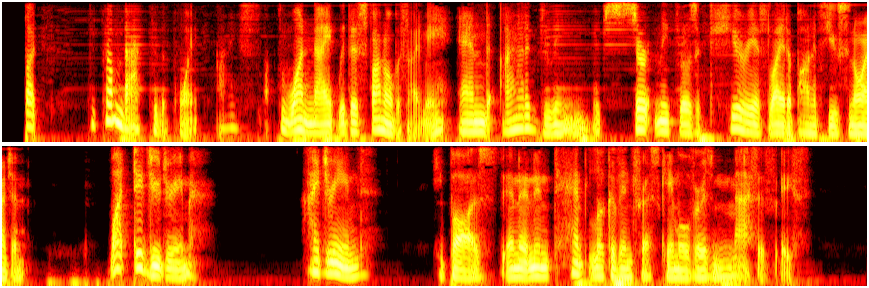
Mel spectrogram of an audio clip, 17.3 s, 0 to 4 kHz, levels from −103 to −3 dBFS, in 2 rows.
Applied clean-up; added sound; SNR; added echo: neural mask model DeepFilterNet 3.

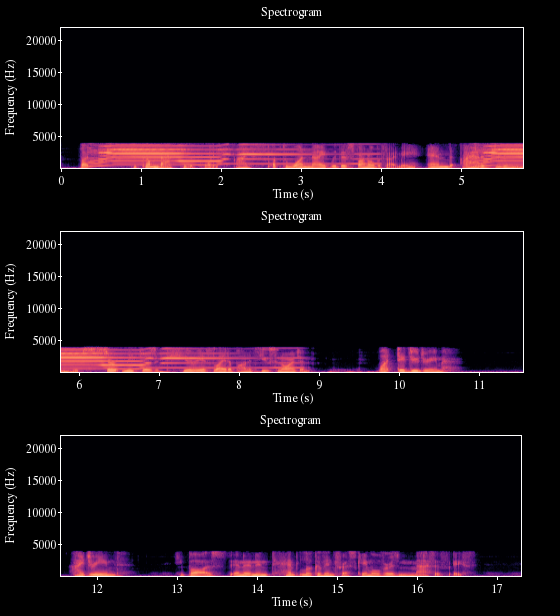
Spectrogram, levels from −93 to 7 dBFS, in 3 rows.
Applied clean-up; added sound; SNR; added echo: none; Harmonica; 0 dB; none.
